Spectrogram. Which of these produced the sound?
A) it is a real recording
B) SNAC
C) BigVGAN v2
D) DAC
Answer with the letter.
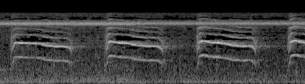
C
